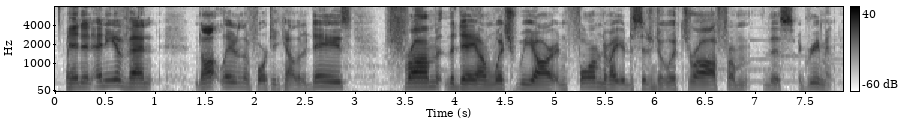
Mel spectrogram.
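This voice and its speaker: A man's voice: mid-range voice, a little mellow, clean tone. A man reading a long legal agreement aloud word for word, stumbling now and then and correcting himself. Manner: plain read-aloud with stumbles, self-corrections and apologies; reads out punctuation such as "open bracket" and "slash". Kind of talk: verbatim reading of a legal text.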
